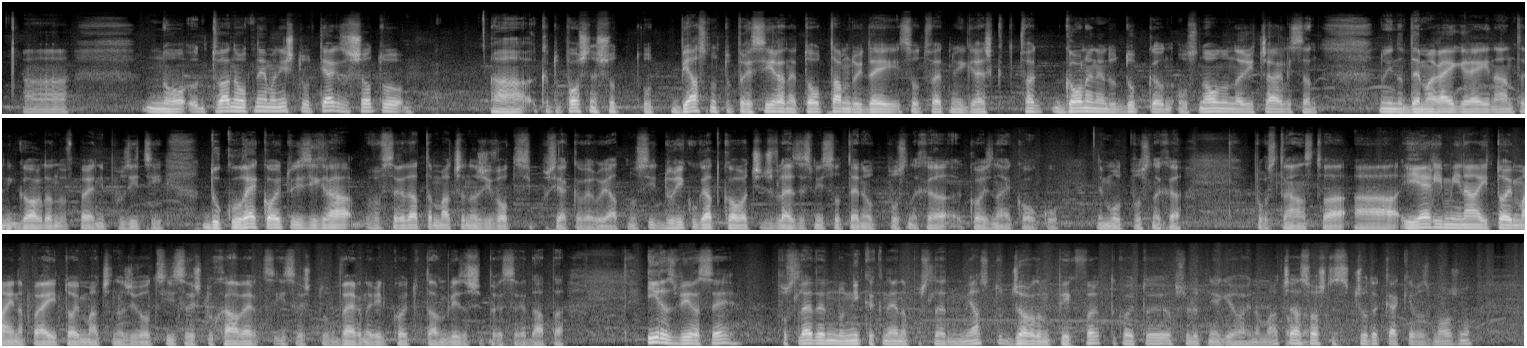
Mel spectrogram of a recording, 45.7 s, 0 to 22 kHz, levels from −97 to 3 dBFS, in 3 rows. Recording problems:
murmuring crowd; faint; throughout; 20 dB below the speech

